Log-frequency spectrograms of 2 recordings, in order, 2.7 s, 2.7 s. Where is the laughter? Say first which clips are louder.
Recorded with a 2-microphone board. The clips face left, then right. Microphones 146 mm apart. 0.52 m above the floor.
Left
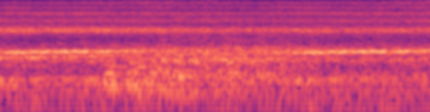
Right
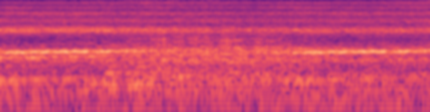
Left 2 dB; 20° left (ahead or behind), 0.9 m; by 2.0 s 30° left (ahead or behind), 1.5 m.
